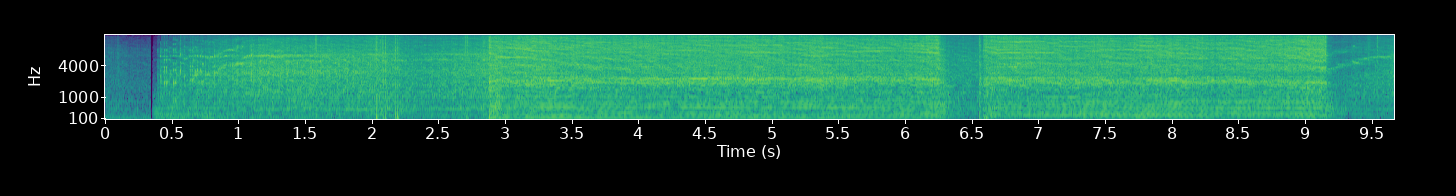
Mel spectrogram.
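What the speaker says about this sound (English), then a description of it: "New panel aligned, start riveting." Pneumatic riveting on a new panel fitted to an abandoned private jet in the jungle: a loud, continuous mechanical drone with steady tonal whine, broken by a few brief pauses, close by and with no talk.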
